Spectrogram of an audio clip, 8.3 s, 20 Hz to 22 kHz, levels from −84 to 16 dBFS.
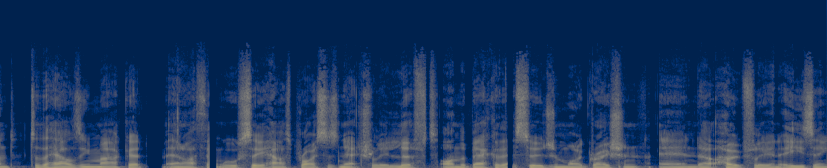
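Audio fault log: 2.10–2.17 s and 5.08–5.14 s, digital wireless dropout: the link lost data and the receiver muted, leaving clean near-silent holes of 80 ms and 62 ms, no noise burst.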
